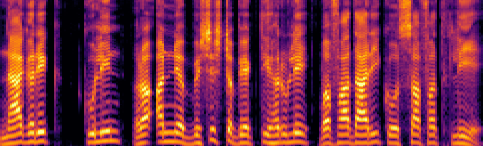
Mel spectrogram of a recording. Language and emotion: Nepali, neutral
